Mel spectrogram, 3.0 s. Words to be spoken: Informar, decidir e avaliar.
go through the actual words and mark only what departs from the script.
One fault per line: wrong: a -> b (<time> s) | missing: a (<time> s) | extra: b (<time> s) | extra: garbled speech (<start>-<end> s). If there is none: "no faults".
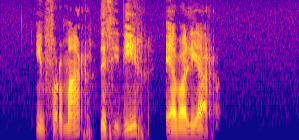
no faults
